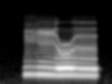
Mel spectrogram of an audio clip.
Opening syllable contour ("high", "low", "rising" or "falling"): low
